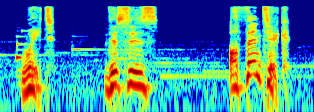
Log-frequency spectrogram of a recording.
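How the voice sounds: A man's high, husky put-on character voice with a rough edge, slow and full of big pitch swings, faint music in the background.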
